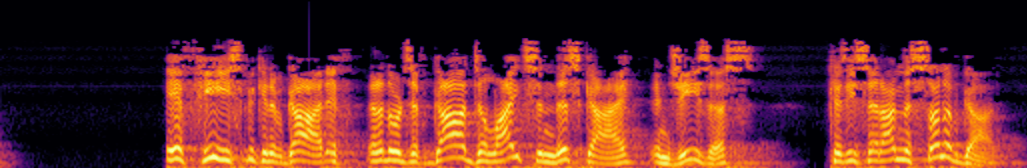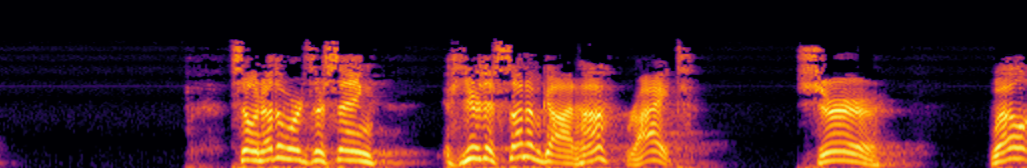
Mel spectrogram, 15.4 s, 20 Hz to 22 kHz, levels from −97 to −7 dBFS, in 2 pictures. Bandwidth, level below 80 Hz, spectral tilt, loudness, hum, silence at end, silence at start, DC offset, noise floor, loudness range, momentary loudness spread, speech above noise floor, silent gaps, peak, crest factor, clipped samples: 8.4 kHz; -38 dBFS; -4.5 dB/octave; -14 LUFS; none; 0 s; 1.25 s; under 0.1%; -78 dBFS; 5 LU; 8 LU; 64 dB; none; 0 dBFS; 16 dB; under 0.1%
